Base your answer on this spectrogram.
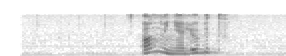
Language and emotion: Russian, positive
